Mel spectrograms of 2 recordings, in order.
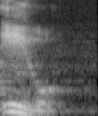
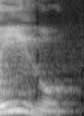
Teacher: Entonces, en la Edad Media había, por ejemplo, dos posibilidades de decir la palabra higo. Higo, con la aspiración, con el elemento glotal, o higo, con el cero fonético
